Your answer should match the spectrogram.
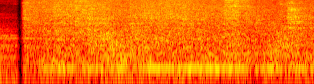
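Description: Steady restaurant background noise: a loud, even hiss with a steady low hum under it, like a kitchen ventilation fan or grill running. It cuts in suddenly just after the start.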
